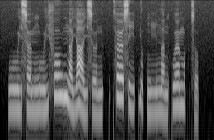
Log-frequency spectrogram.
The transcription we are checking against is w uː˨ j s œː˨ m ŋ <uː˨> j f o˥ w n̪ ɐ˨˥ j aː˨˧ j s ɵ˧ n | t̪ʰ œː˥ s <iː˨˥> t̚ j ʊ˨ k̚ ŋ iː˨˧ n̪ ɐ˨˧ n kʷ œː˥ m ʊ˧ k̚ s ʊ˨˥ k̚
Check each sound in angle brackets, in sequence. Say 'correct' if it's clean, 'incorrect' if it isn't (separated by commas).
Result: incorrect, correct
